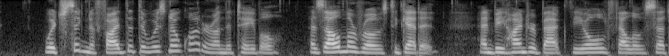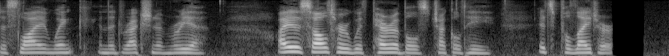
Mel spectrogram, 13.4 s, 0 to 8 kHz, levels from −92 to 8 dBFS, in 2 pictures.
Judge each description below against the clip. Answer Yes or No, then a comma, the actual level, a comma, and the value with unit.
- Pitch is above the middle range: Yes, high, 205 Hz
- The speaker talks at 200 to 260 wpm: No, average, 180 wpm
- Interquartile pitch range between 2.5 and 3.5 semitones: Yes, average, 2.8 semitones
